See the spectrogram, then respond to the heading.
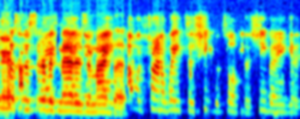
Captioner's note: woman's Voice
